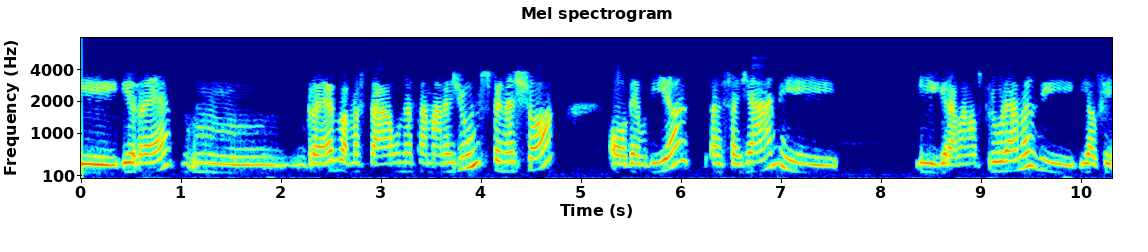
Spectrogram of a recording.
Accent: Tarragona, Catalonia, Spain; perquè jo sóc filla de Tarragona i els Nadals, el Nadal sempre el passava allà.

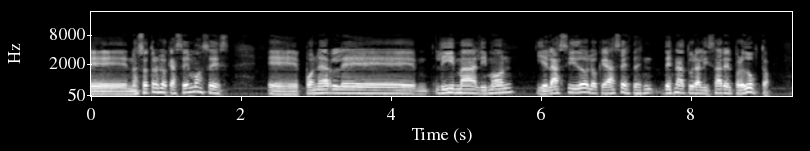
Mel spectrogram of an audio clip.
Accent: Argentina; born there; Mis padres son chilenos y yo nací en Argentina

